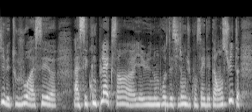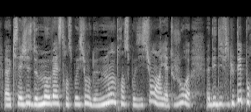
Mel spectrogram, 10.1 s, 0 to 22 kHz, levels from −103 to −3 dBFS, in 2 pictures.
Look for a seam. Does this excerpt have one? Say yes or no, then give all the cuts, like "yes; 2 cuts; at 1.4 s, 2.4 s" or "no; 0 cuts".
no; 0 cuts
